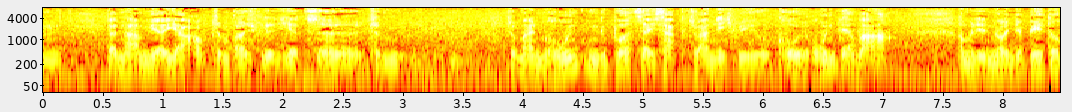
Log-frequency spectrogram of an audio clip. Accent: Kassel, Hesse, Germany; also born or lived in Wiesbaden; Nein, ich bin Kasseler. Ich habe auch studiert.

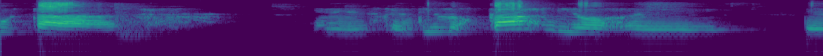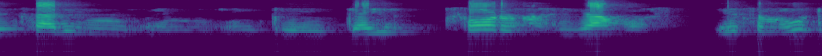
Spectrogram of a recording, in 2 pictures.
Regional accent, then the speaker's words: La Paz, Argentina; yo de chiquita acá viviendo en La Paz, porque yo soy oriunda de acá de La Paz

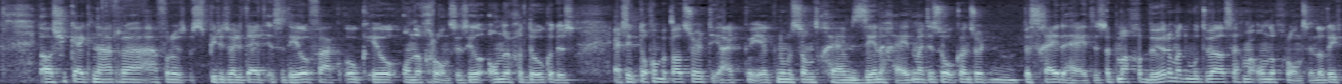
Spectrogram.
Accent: Curaçao; born there; Zelf ben ik op Curaçao geboren, dus dat is een van mijn grootste inspiratiebron.

